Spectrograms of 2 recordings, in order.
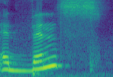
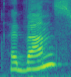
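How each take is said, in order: First: The last syllable has a reduced 'ens' vowel. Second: The last syllable has a full 'ance' vowel. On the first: The speaker calls it wrong. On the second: The speaker calls it right.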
